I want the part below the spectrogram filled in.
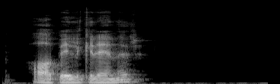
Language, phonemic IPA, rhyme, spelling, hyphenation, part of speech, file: Norwegian Bokmål, /ˈɑːbɪlɡreːnər/, -ər, abildgrener, ab‧ild‧gren‧er, noun, Nb-abildgrener.ogg
- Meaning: indefinite plural of abildgren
